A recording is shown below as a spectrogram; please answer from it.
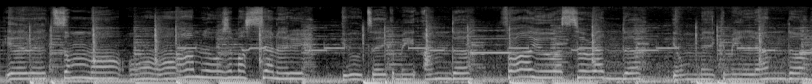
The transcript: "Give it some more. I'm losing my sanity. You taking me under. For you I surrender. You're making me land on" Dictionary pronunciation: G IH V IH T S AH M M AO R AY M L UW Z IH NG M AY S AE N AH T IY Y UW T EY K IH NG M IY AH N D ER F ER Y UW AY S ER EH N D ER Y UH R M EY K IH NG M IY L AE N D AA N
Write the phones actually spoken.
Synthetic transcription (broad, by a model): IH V IH T S AH M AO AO AY M L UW Z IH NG M AY S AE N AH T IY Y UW T EY IH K M IY AH N D ER F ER Y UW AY S ER EH N D ER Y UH L M EY IH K M IY L AE N D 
